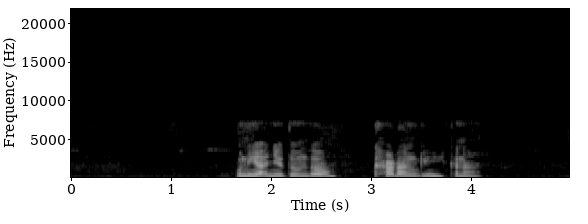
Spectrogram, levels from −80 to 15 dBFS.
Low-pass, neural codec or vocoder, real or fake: 7.2 kHz; codec, 16 kHz, 8 kbps, FreqCodec, larger model; fake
